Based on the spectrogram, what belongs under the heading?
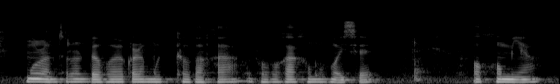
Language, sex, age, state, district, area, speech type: Assamese, male, 18-30, Assam, Sonitpur, rural, spontaneous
